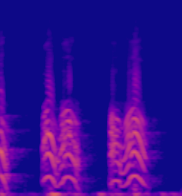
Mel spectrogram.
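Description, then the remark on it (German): Two short, bright dog barks, each one wavering in pitch, come in quick succession as the mobile phone ringtone of an old man on a train, over a steady low hum, with no one talking. “Ich habe heute zum Beispiel im, äh, in der Bahn habe ich mitbekommen, Alter, da war so ein Opa, das Handy von dem hat geklingelt, aber das war so ein Hundebellen, Alter.”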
